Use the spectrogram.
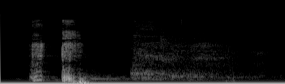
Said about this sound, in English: Well, I'm slightly nursing a bit of a cough, but we hope we'll get through without too many interruptions.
